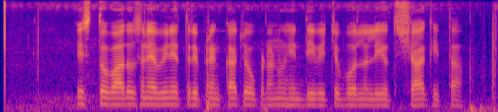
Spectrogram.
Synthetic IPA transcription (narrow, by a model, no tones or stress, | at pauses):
ɪst̪õːbaːd̪ʊsnẽːəbʱineːt̪ɾiːpɾəŋkaːt͡ʃoːpɽãːnũːɦɪ̃nd̪iːʋɪt͡ʃboːlənləiːʊt̪ʃaːkiːt̪aː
